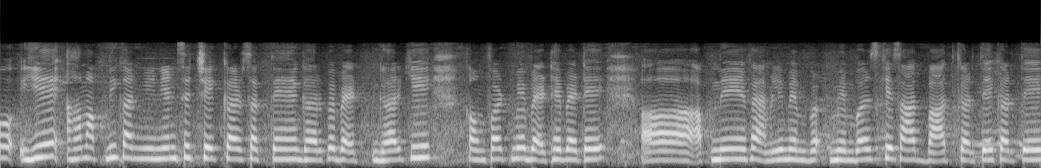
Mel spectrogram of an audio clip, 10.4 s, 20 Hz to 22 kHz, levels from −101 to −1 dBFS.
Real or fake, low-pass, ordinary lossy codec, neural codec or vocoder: real; none; none; none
